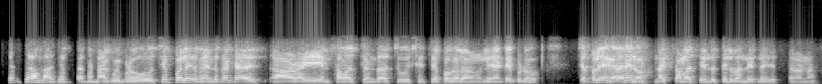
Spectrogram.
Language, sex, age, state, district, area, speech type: Telugu, male, 18-30, Telangana, Medak, rural, conversation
